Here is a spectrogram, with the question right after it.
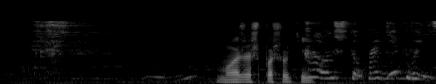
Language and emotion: Russian, neutral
